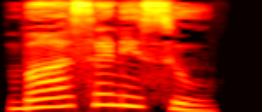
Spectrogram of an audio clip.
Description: ♪ bāsaṇisu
